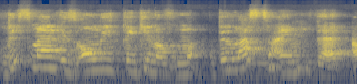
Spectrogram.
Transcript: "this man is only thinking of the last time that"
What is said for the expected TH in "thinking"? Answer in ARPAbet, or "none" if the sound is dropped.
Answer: TH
